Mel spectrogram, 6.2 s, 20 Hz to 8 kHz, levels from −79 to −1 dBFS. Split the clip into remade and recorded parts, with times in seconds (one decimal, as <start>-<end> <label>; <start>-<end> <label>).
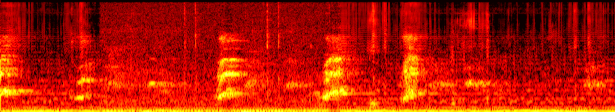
0.0-1.0 remade; 1.0-3.4 recorded; 3.4-6.2 remade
